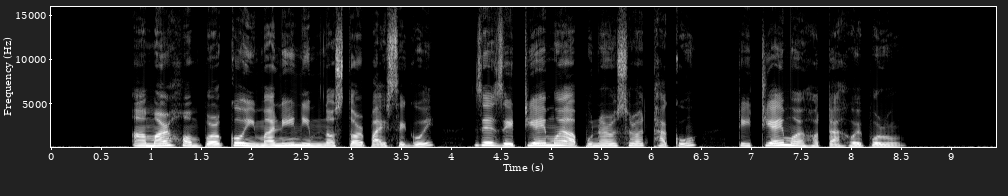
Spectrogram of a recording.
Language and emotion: Assamese, sad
